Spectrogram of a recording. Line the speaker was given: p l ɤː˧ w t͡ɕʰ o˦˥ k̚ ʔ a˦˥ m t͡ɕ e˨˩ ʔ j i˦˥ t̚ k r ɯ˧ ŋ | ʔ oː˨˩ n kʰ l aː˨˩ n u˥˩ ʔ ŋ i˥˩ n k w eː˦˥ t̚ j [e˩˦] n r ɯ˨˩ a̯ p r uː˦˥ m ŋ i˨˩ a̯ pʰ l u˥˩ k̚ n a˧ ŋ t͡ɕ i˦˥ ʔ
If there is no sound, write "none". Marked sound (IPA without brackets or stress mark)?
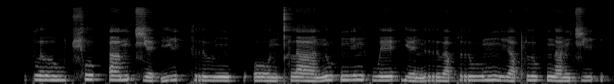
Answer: e˩˦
